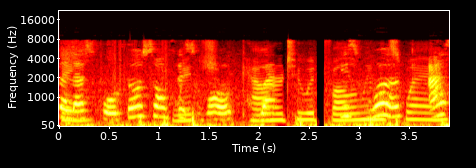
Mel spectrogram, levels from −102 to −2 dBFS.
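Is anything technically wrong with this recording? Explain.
Yes, the speech has two separate interruptions.

From 0.53 to 1.10 s there is an intermittent contact fault. A loose plug or cable connection opens and the signal path breaks for about 408 ms. Crackle marks both edges where the contact scrapes open and shut, and only faint hiss remains in between. On a waveform the speech collapses to a thin noise floor, framed by sharp spiky bursts. On a spectrogram those bursts are vertical broadband streaks bracketing a nearly empty band.

From 2.57 to 2.65 s there is a gap of about 81 ms that is likely a Bluetooth dropout. Audio packets seem to have arrived too late to play and were discarded, which fits a handful of lost packets. The output falls completely silent with no crackle. The speech then resumes further along, as if it had kept playing through the hole. A waveform shows a flat silent gap. 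A spectrogram shows a clean vertical blank column running up to the 8 kHz ceiling set by the call's microphone processing.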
